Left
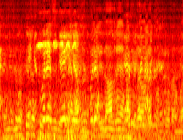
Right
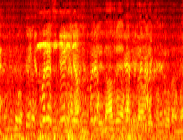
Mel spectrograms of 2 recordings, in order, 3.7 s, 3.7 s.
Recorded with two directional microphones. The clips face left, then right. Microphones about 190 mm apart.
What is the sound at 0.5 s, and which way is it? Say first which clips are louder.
Speech: left 7 dB; 20° left (ahead or behind).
